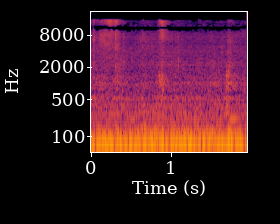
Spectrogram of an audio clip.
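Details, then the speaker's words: Citroën C6 HDi diesel after air flow meter limp-mode fault repaired, road test: responds much better to throttle and gear changes, no more jerking at full throttle; deep steady rumble pulling smoothly, no stumbling or surging; normal acceleration. "Donc elle réagit beaucoup mieux. Hein. Les changements de vitesse et tout. Donc ça veut bien dire que j'ai trouvé la panne."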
